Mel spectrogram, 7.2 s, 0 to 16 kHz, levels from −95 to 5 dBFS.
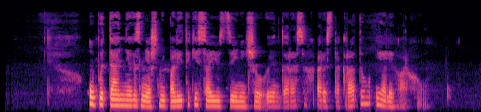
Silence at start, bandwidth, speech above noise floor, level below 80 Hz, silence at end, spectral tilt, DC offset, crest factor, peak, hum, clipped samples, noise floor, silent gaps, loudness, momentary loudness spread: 1 s; 11.5 kHz; 47 dB; -70 dBFS; 0.9 s; -5 dB/octave; under 0.1%; 22 dB; -2 dBFS; none; under 0.1%; -69 dBFS; none; -23 LUFS; 14 LU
